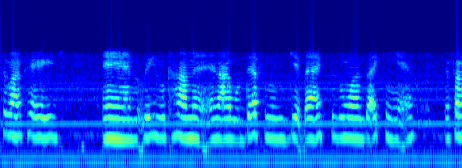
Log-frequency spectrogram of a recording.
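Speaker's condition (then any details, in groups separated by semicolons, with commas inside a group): Cerebral palsy; sometimes affected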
